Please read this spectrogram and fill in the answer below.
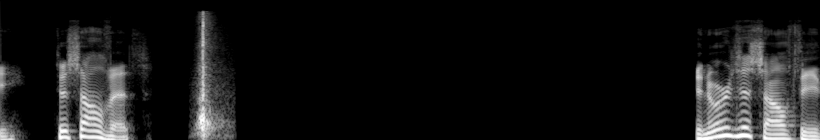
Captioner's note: golf ball hit sound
